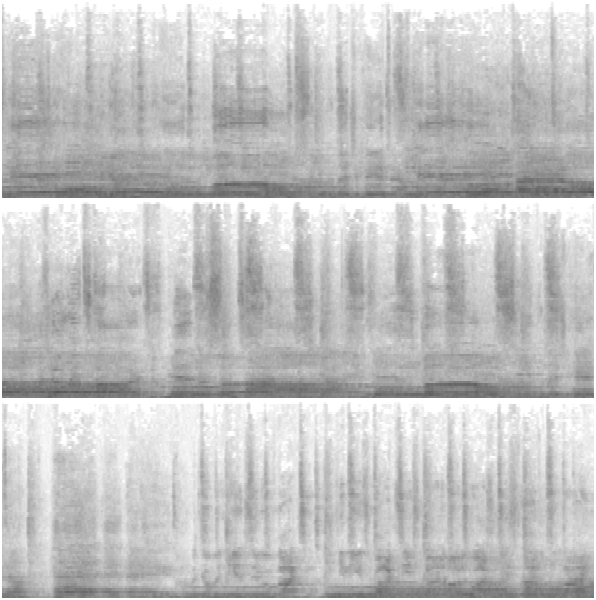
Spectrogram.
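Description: High school chamber choir singing a cappella in close harmony, with held, shifting chords. The level dips briefly about fifteen seconds in, and the singing turns more rhythmic after that.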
